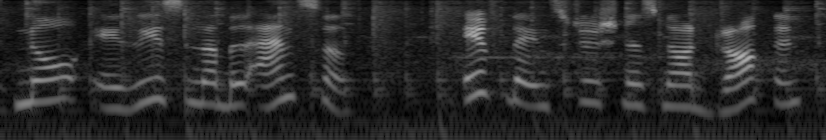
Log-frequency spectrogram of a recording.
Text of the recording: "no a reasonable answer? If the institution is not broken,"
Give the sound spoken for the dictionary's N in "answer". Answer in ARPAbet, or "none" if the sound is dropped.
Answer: N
